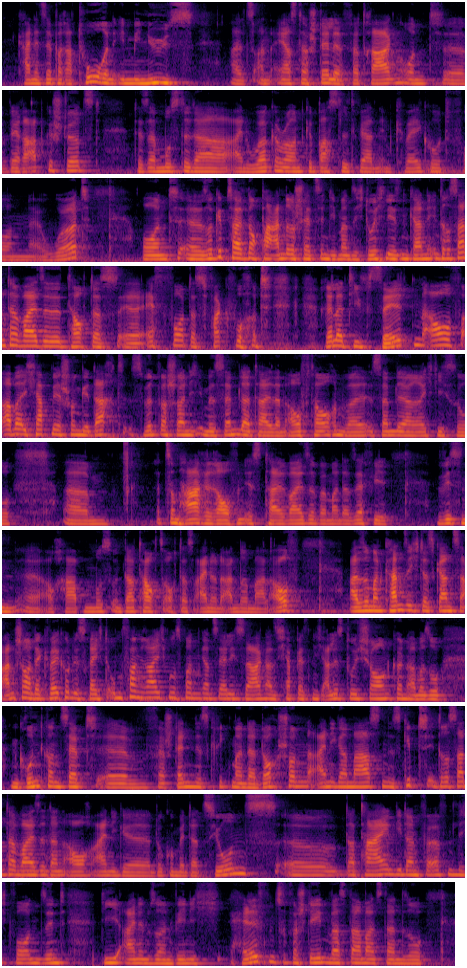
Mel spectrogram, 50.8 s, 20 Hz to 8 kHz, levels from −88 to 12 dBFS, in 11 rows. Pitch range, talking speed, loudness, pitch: 130-155 Hz, 185 wpm, -26 LUFS, 140 Hz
